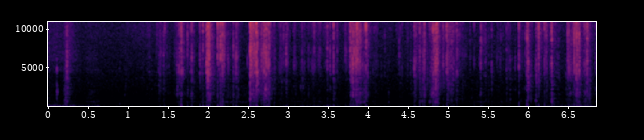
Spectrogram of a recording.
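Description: A foil baseball-card pack wrapper being torn open and crinkled by hand, in a series of short rips and crinkles.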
